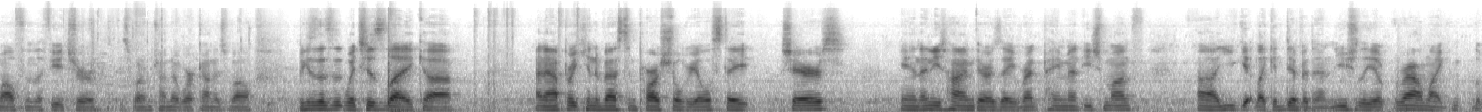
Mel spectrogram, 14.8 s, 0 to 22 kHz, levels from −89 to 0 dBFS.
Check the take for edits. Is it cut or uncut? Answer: cut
